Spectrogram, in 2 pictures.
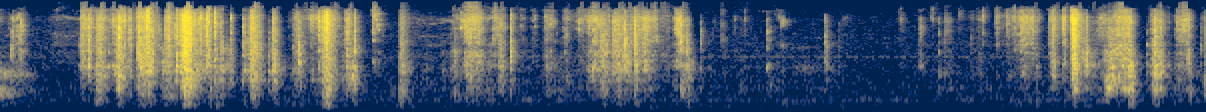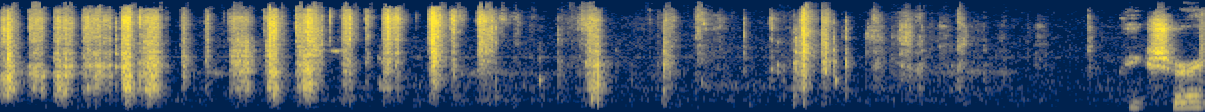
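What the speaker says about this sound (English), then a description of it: "I'm going to trim this off." Scissors snip and trim wax paper for a junk-journal envelope, crisp cutting and paper rustle in bursts with pauses between, close and fairly quiet.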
